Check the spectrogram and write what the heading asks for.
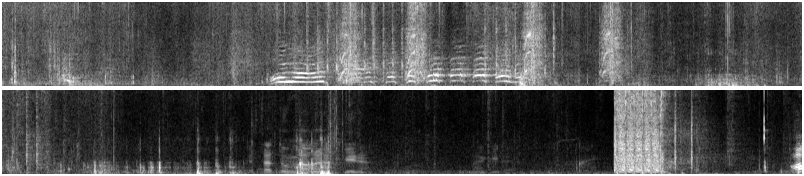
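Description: Airsoft rifle firing one short full-auto burst, under a second long, near the end. Before it come clicks and rustling as the gun is handled in dry brush.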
